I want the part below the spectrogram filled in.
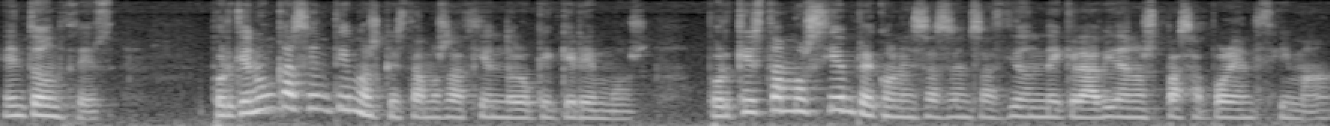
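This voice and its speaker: Very fast speech from a woman, medium in pitch, with lively intonation. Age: 30s. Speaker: podcast host, business planning coach. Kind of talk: solo podcast monologue.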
